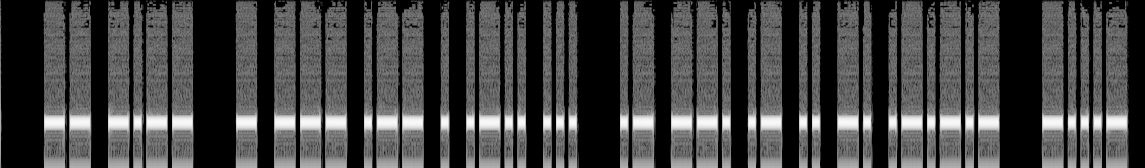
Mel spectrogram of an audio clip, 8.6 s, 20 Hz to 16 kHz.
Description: Morse code, heard as a keyed tone, about 25 wpm, 1000 Hz. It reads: MY TOWELS AGAIN. <BT>
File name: qotdfiles / 25wpm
